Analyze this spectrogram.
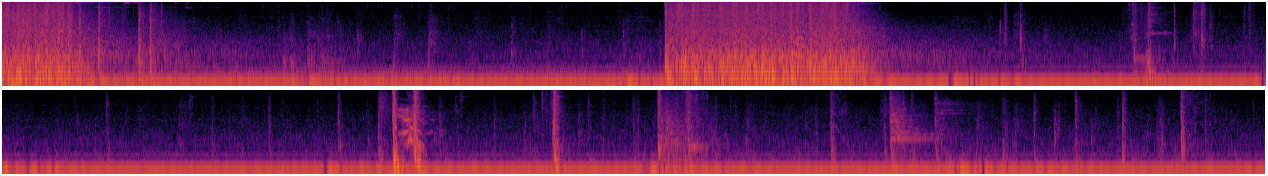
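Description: Footsteps run on dirt.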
